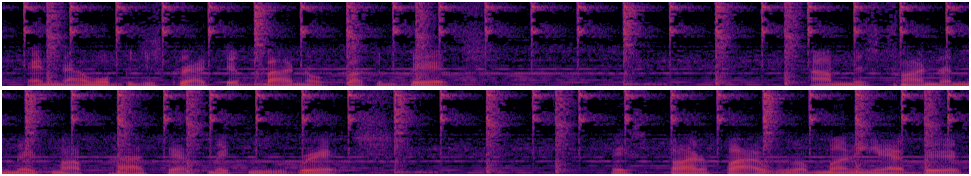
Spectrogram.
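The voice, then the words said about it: Muffled voice, like an old tape. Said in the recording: “My voice sounds muffled. I did it that way ... my voice sounds like an old tape or a scratch CD”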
